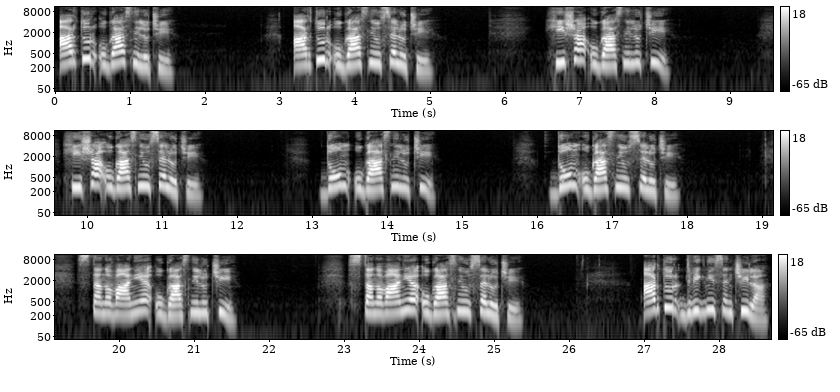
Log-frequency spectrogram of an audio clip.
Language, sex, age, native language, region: Slovenian, female, 30-49, Slovenian, Southeast Slovenia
